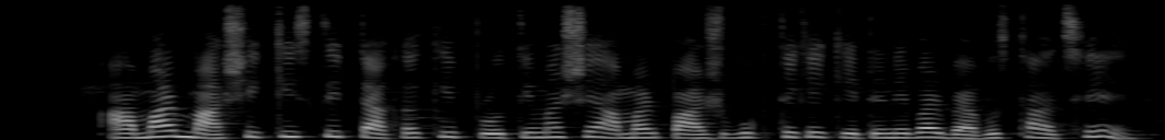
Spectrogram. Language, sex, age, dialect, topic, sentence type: Bengali, female, 18-24, Northern/Varendri, banking, question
